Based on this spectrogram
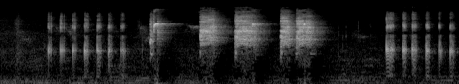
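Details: Calling Sindhi black francolin, a fearless tame bird: a run of short sharp chirps, three drawn-out harsh grating notes, then a fresh burst of quick clicks; faint low hum beneath.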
